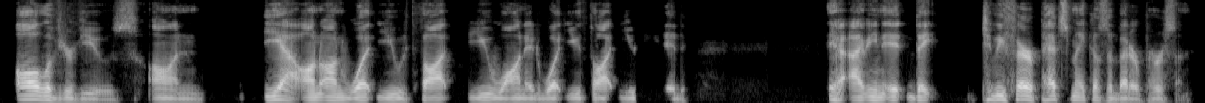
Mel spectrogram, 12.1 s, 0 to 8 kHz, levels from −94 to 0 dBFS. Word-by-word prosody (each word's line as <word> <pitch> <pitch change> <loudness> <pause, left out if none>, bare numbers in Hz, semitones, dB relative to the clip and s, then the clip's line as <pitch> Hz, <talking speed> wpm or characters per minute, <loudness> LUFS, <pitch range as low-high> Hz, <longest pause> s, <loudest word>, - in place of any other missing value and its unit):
all 125 -1 +6
of 100 -8 +2
your 85 -1 -3
views 70 -4 -9
on 75 -4 -3 0.6
Yeah, 110 -1 +3
on 95 0 +3
on 100 -2 +2
what 95 +2 +3
you 90 -3 -4
thought 90 +4 +1 0.2
you 90 +1 -4
wanted, 85 -2 -1
what 85 +2 -1
you 85 +1 -6
thought 85 -1 0
you 85 0 -7 0.3
did - - -8 1.4
Yeah, - - +1
I 100 0 +3
mean, 100 -1 0
it 105 +2 +2
they 100 +1 -1 0.5
To 115 +1 -4
be 115 0 +2
fair, 120 +3 +6
pets 115 +1 -1
make 100 -3 -4
us 90 -3 -3
a 90 - -3
better 75 - -1
person. 80 +1 -10
90 Hz, 160 wpm, -25 LUFS, 85-100 Hz, 1.4 s, all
